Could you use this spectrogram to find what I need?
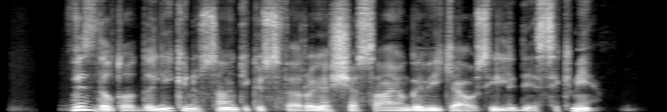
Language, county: Lithuanian, Telšiai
